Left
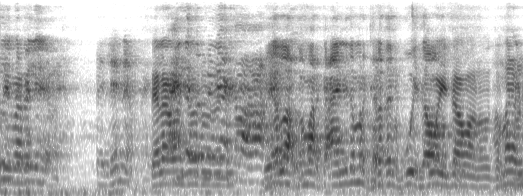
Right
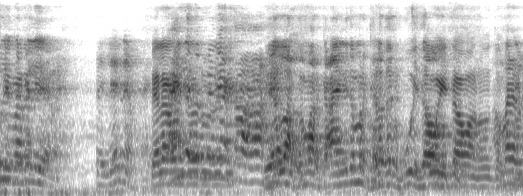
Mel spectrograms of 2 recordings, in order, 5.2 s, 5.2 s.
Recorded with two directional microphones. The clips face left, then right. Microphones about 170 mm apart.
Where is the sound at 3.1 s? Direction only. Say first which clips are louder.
Right 1 dB; 10° right (ahead or behind).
